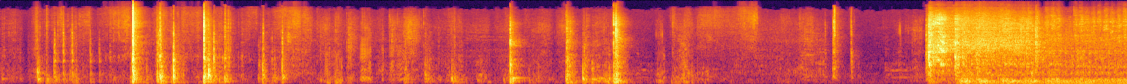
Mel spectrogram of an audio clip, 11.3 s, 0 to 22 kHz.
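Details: 2003 Polaris Sportsman 600 ATV after welding cracks on both sides: some clatter and handling, then the engine catches at once and settles into a smooth even idle without exhaust puffing or ticking; normal start and idle.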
